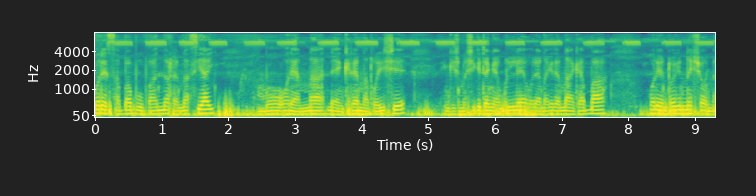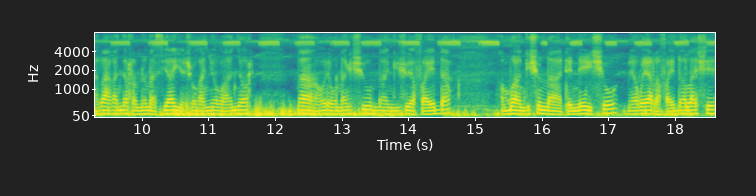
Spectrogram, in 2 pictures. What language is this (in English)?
Masai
